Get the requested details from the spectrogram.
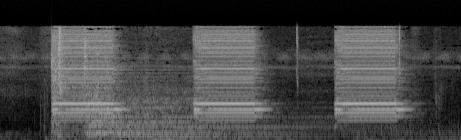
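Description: A loud electronic alarm blares in long bursts.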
